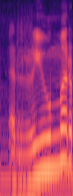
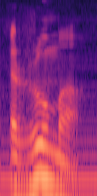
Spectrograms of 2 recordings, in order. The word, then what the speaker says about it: rumour: इसका जो प्रोनाउंसिएशन है ये लोग र्यूमर पढ़ जाते हैं, र्यूमर। तो ये र्यूमर नहीं होता है, ये होता है रूमर।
